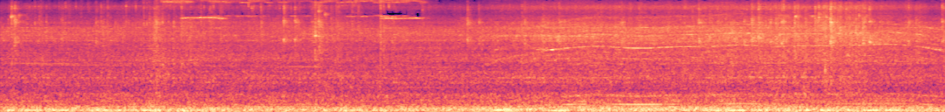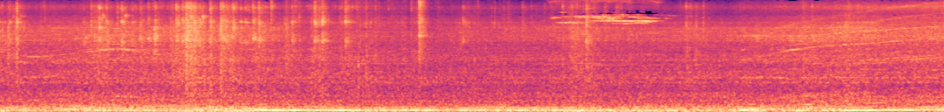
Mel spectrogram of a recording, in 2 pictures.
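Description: A bus's body rattles and creaks as it rolls along.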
